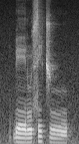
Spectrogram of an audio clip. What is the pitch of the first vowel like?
low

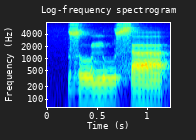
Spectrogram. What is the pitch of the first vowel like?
low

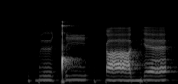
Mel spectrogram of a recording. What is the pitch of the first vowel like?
low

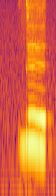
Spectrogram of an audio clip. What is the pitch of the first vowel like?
falling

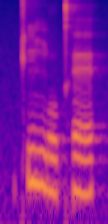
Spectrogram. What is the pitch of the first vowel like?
high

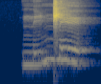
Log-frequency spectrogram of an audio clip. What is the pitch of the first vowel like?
rising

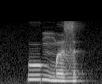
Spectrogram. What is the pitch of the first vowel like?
high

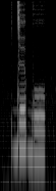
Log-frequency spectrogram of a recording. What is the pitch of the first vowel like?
high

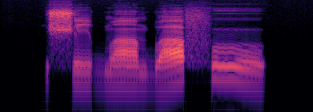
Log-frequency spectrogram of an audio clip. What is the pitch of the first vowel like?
low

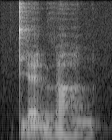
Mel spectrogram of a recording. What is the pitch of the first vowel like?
falling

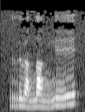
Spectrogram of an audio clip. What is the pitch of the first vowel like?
low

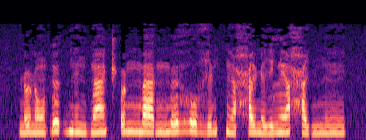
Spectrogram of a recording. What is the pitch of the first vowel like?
low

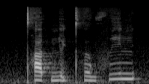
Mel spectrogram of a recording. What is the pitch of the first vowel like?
low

